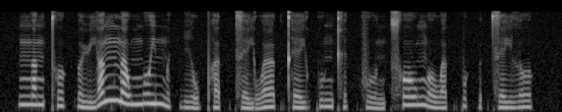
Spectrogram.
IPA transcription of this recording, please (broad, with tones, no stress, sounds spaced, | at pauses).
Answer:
ŋ ɐ˧ ŋ t̪ʰ ʊ˨ k̚ ɵ˨˩ ɥ j ɐ˥ ŋ n̪ ɐ˧ w m uː˧ j m ɪ˨ k̚ iː˨˩ w pʰ ɐ˨ t̚ t͡s e˨˩ j w œː˧ k̚ t̪ʰ e˨˧ j kʷ ɪ˧ ŋ kʰ ɪ˨˥ k̚ f uː˨˩ n t͡sʰ o˥ w ŋ o˨ w ɐ˥ k̚ p ʊ˧ k̚ ɵ˨ t̚ t͡s e˧ j l ʊ˧ k̚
